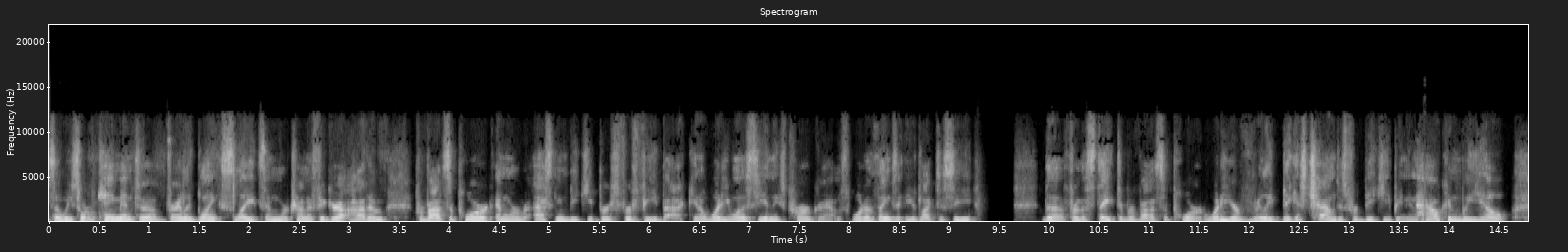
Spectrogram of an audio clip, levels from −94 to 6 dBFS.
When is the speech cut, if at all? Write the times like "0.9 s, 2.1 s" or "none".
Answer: none

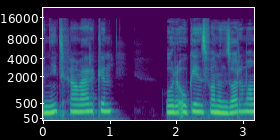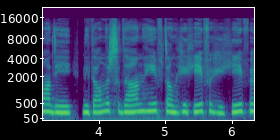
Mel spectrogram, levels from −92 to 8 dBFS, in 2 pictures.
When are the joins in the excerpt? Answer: 1.3 s, 3.7 s, 5.2 s

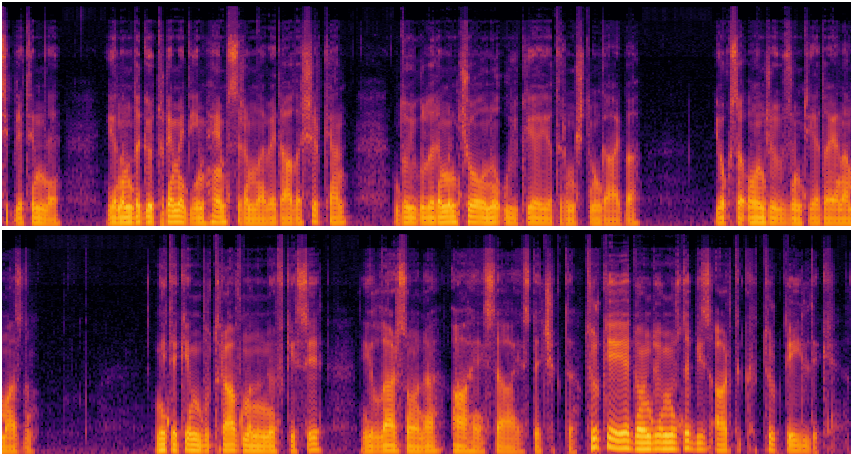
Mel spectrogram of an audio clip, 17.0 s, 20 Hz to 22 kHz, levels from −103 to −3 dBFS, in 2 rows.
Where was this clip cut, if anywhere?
14.3 s

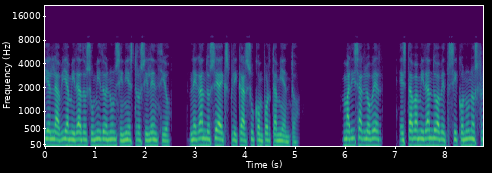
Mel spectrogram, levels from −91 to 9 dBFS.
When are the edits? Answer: 6.9 s

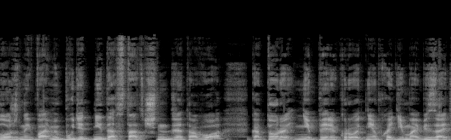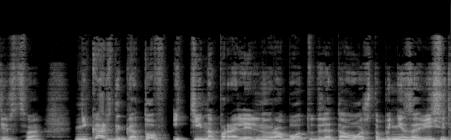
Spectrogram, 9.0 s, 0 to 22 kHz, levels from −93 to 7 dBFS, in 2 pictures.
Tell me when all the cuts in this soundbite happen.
2.5 s

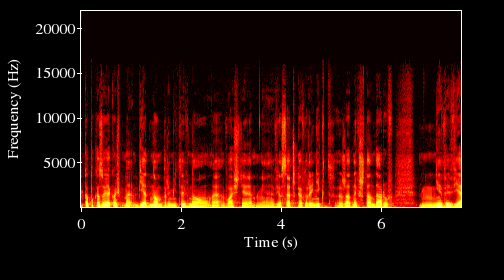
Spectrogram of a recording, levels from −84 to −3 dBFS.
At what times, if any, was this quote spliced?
4.5 s

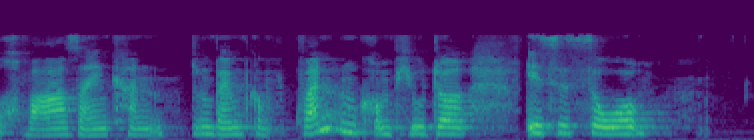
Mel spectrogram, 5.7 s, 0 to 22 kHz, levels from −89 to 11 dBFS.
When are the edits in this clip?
1.4 s, 3.9 s

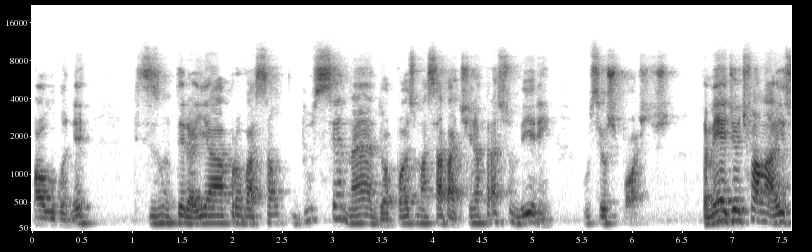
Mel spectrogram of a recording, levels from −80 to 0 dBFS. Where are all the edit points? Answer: 6.6 s

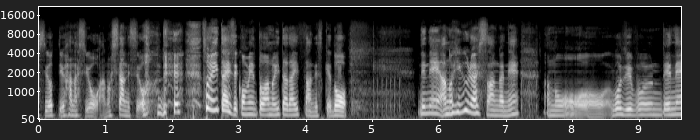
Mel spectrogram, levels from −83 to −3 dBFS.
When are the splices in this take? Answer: none

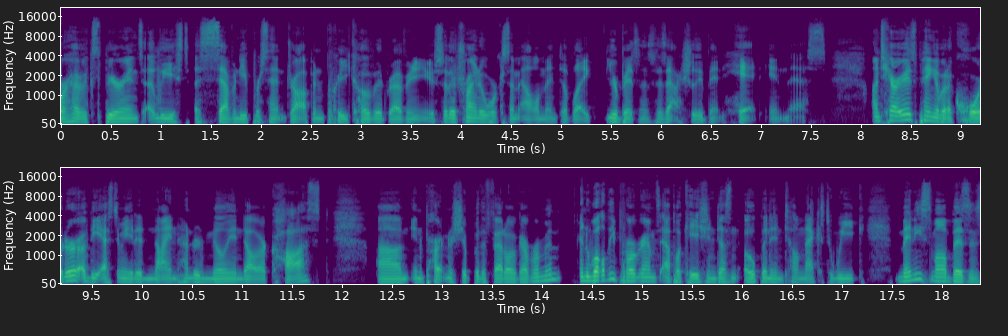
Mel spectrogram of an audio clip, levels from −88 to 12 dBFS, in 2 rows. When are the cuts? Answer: 14.3 s

